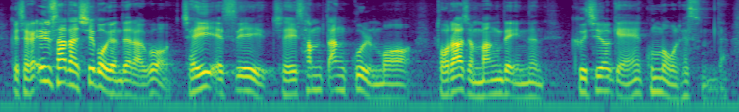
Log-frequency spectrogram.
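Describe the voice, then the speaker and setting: A man's bright, sharp, medium-pitched voice with a Busan accent and lively intonation, in audible room echo. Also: moderate pace. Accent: Busan (Gyeongsang) intonation. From Busan, South Korea. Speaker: theology professor. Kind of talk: lecture. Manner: animated.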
